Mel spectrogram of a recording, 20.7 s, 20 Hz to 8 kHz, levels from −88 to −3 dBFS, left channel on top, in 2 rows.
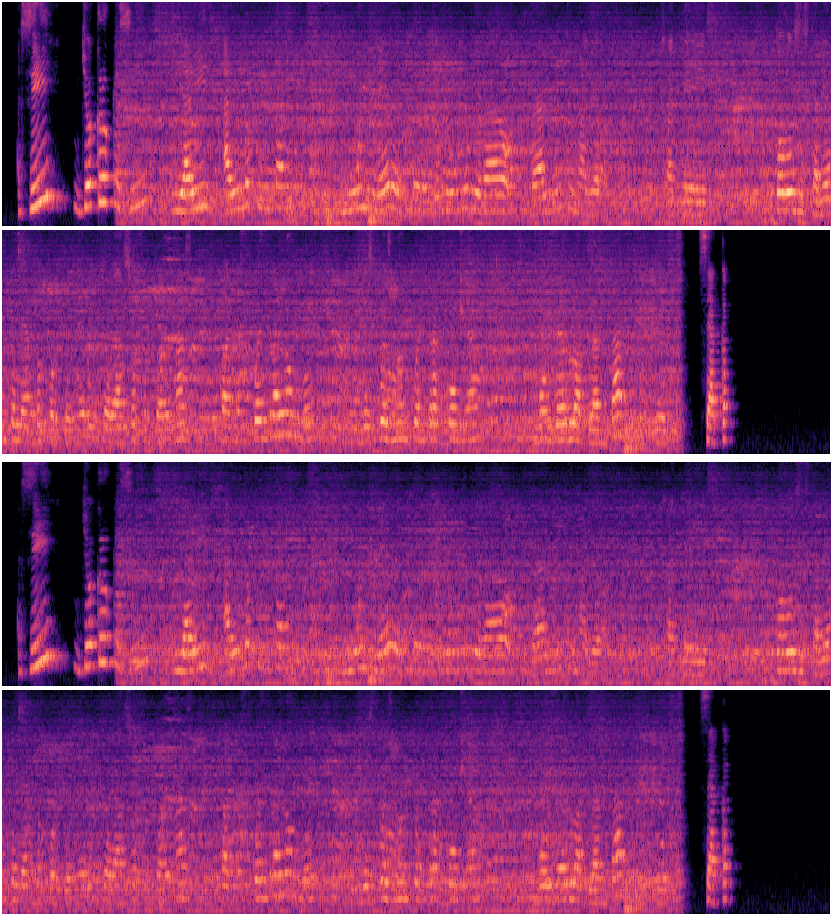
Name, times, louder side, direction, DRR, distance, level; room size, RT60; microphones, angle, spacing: voice 1, 0.2-1.8 2.1-3.7 4.2-7.6 8.3-8.8 9.7-12.7 13.1-14.4 14.8-16.4 17.0-18.8 19.1-19.4, left 4 dB, 85° left, 0.5 m, -24 dB
sound 1, 1.4-18.9, left 2 dB, 40° left, 0.6 m, -30 dB
3.0 x 2.1 x 2.3 m
head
